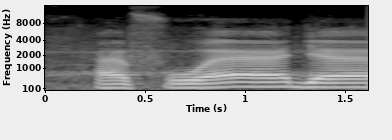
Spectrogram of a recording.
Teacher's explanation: mad iwad itu hanya 2 harokat saja, tidak boleh terlalu panjang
